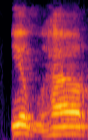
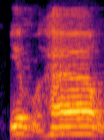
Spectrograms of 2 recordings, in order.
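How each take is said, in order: Both takes have the same delivery.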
